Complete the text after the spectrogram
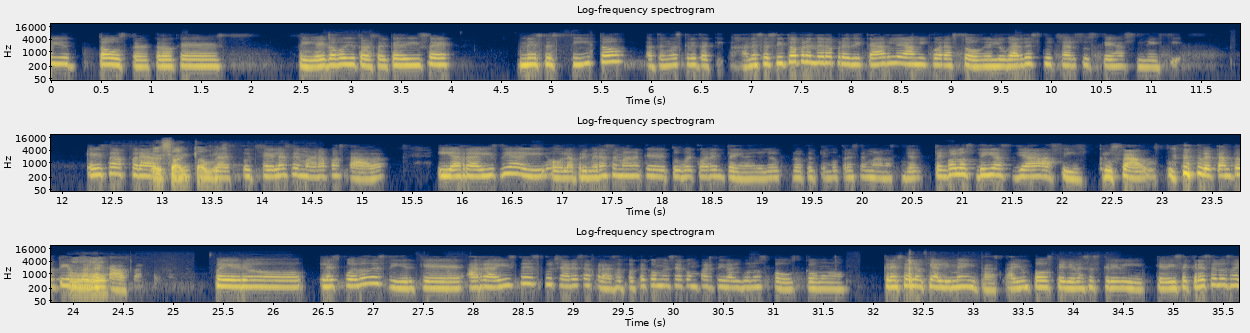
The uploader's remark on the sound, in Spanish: Una conversación MUY REAL sacada de un en vivo en Instagram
